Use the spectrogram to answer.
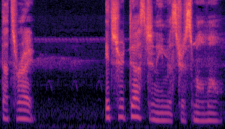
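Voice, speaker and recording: A woman's voice: low voice, a little slow, very noisy. A woman voicing a cool, guarded young female protector in an anime dub, terse and controlled. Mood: stern, restrained. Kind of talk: anime English dub acting. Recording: prominent music bed under voice.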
